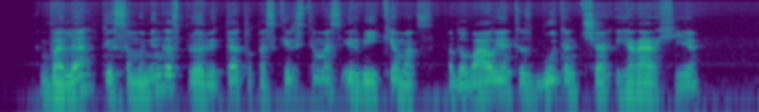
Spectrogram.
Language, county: Lithuanian, Kaunas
